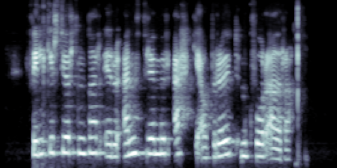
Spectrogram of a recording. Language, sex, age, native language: Icelandic, female, 30-39, Icelandic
